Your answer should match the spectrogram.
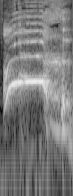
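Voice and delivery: high, loud scream of panic; mock crowd shriek at full volume; frightened scream. Retelling how everybody panics at the attack, frightened scream. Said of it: "everybody's afraid at this point".

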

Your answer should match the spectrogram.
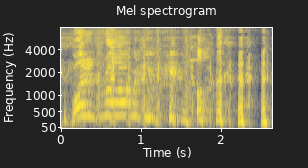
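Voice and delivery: high, slow, laughing exasperation; incredulous laughing question; laughing disbelief. Retold or imitated. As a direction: cry it out half laughing in disbelief. Retelling his outburst at bar owner.

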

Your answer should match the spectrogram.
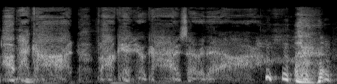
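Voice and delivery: whispered crowd awe; awed whisper. Retold or imitated. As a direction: whisper it like a starstruck fan. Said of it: "entire crowd saying in unison".

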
